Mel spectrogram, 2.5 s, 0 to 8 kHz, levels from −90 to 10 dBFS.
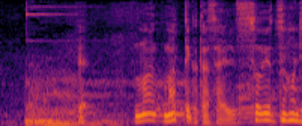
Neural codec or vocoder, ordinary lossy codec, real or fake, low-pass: codec, 16 kHz, 8 kbps, FreqCodec, larger model; none; fake; none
